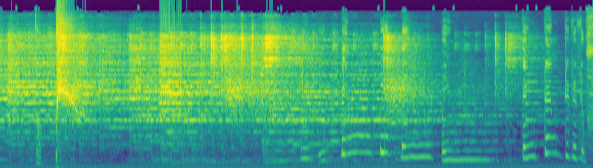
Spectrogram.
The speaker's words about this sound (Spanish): me encanta, me encanta. Me gusta tanto esta sintonía. Ya no se hacen sintonías así,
